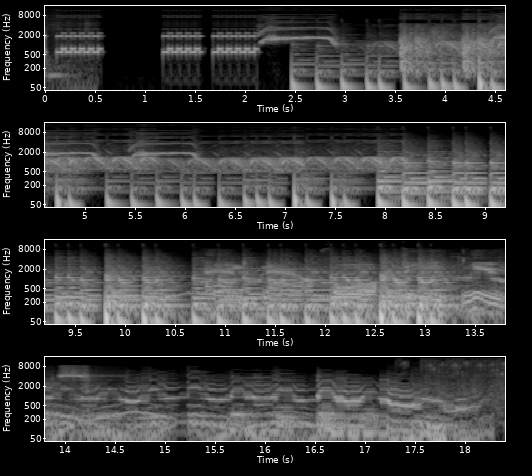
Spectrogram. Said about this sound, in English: Is that you screaming in that news theme there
